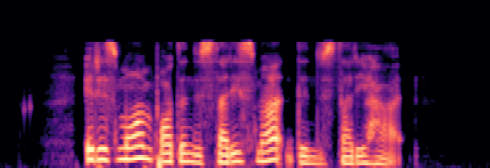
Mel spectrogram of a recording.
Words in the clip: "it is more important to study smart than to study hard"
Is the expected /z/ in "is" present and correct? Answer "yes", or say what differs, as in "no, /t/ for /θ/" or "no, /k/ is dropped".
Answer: no, /s/ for /z/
